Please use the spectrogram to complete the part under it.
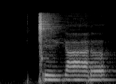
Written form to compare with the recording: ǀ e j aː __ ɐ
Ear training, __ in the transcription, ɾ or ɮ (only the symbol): ɾ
